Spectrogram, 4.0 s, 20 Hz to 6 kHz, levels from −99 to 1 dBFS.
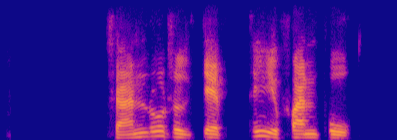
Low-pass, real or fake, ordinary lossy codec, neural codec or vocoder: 5.4 kHz; real; Opus, 24 kbps; none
